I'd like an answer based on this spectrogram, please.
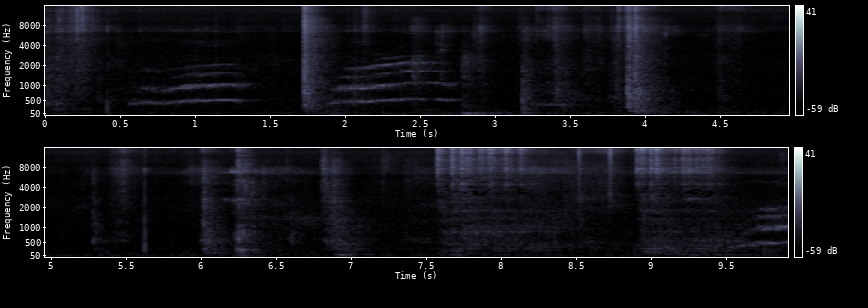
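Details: Ragdoll cats, a mother, a grandmother and kittens, acting funny together at home. Two clear rising-then-falling harmonic meows come close together early on, with another meow starting at the end. Soft bumps, clicks and rustling sound in between.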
